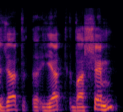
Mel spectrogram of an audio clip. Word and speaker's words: Yad Vashem: And you took me to the Yad Vashem. I always have the pronouncing, the Holocaust Memorial. Yeah, that's right. You have it.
